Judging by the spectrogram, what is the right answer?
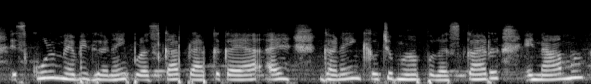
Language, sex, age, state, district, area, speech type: Sindhi, female, 18-30, Rajasthan, Ajmer, urban, spontaneous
